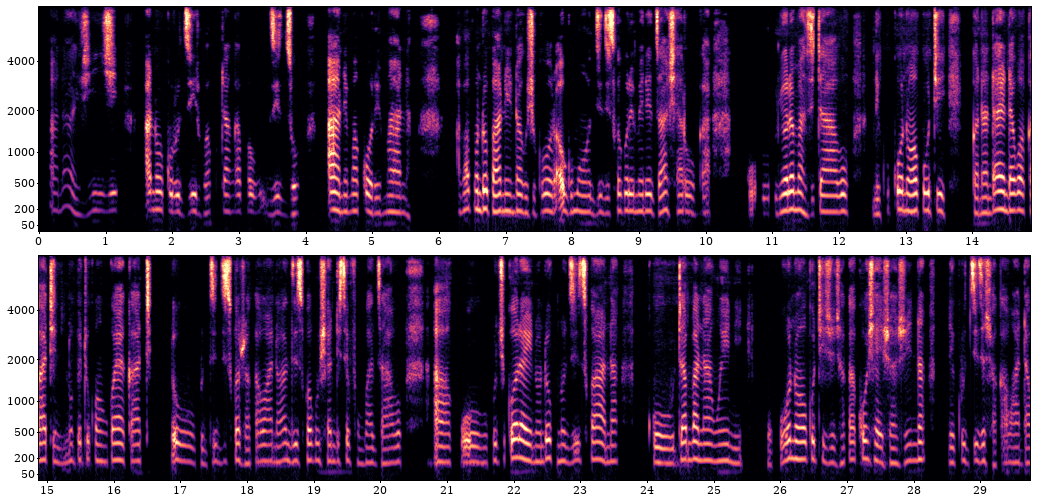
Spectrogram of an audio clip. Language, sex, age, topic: Ndau, female, 25-35, education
